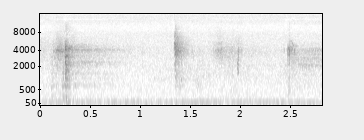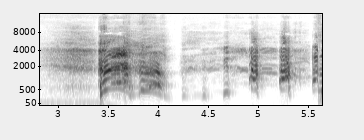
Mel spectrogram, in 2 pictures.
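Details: Person trying to sneeze with eyes open: a loud, forceful sneeze with a sharp in-breath burst, followed by laughter; sneezing.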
